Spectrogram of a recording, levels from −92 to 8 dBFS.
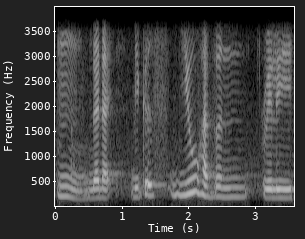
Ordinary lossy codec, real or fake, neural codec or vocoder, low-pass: none; real; none; 3.6 kHz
